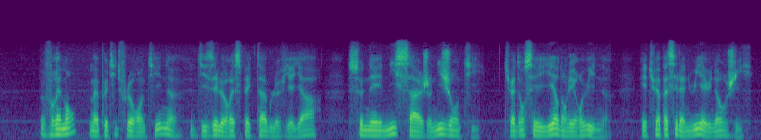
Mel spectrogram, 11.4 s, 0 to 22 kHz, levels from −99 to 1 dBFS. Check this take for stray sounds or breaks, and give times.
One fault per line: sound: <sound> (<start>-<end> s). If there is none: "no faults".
no faults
